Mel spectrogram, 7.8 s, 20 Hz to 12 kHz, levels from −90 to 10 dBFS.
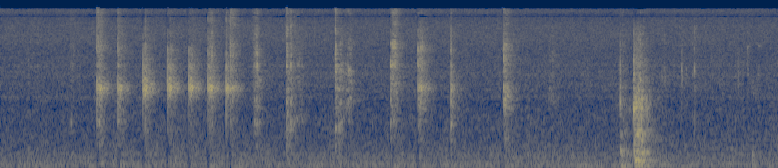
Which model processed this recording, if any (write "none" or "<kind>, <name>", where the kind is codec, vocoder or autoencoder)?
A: none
